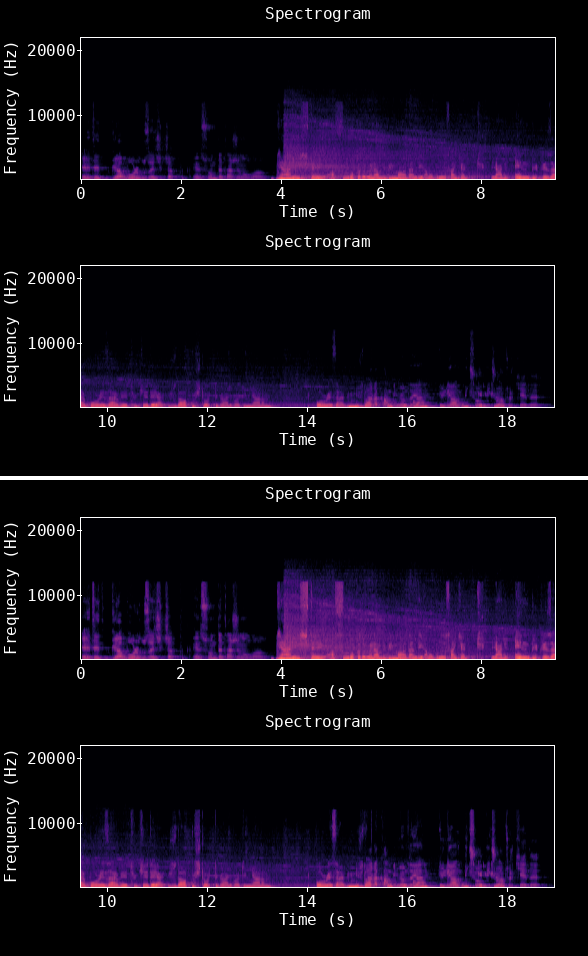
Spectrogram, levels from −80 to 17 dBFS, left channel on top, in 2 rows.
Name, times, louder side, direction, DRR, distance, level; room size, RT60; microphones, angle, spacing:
voice 1, 0.0-3.8 15.2-18.7, right 2 dB, 60° right, 1.4 m, -42 dB
voice 2, 3.9-13.3 14.2-15.3 15.6-16.4 16.8-18.0, right 2 dB, 90° right, 0.9 m, -27 dB
sound 1, 4.0-16.7, right 2 dB, 15° right, 7.8 m, -47 dB
28.0 x 25.5 x 6.2 m
head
